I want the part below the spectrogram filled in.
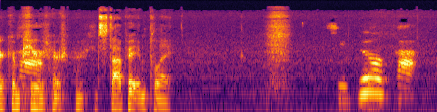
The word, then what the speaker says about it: Shizuoka: Shizuoka. It's pronounced Shizuoka. – Shizuoka.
